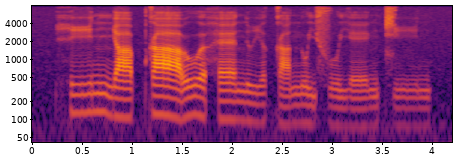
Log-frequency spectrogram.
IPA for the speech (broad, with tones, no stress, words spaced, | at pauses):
hiː˧˥nɲaː˧p̚kaː˥˨ʋu˥˨ə̯ hɛː˧nʋi˩˧ə̯ ka˩˧nu˧˩j fu˩jeː˩˧ŋ t͡ɕiː˩n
